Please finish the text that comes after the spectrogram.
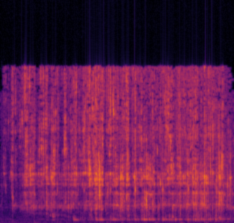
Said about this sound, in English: Then we add some sparkling water.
